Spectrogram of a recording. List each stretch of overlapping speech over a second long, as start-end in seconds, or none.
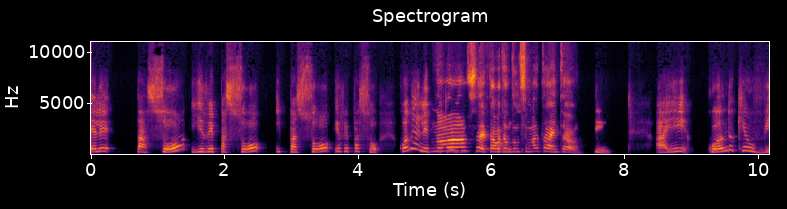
5.1-6.5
